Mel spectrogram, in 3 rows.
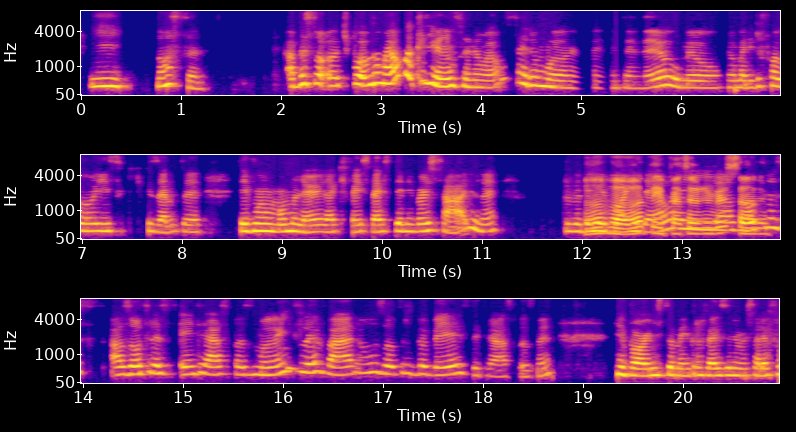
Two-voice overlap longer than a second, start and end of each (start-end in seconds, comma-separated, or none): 12.0-13.9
